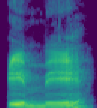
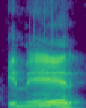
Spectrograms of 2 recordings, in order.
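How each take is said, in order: First: The final R is silent at the end. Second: The final R is pronounced at the end. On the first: The speaker calls it right. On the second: The speaker calls it wrong. "je ne dis pas aimer"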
